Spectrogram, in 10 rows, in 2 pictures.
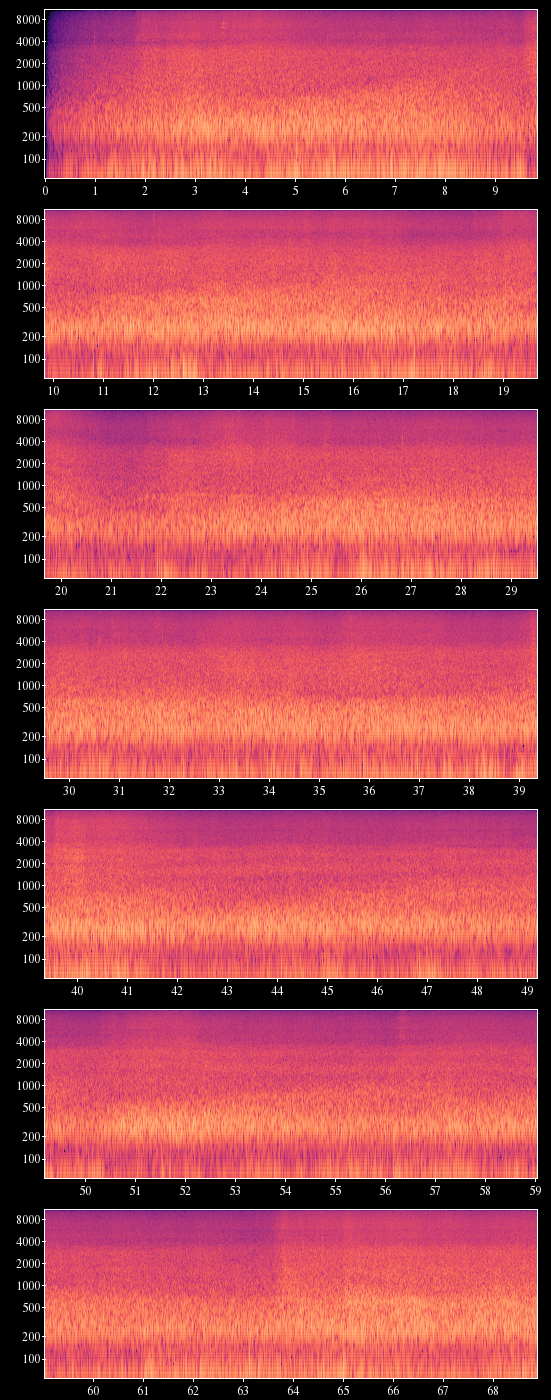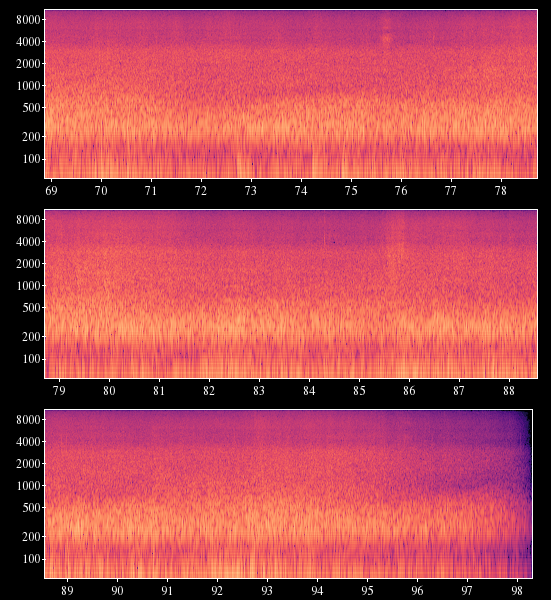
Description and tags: Recorded at Crane Beach near Ipswich, Massachusetts, on the ocean on a windy day with rough surf in early October. Recorded on a Marantz PMD661 using an Audio-Technica BP4025 stereo microphone with a wind cap
surf, waves, field-recording, beach, seaside, ocean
